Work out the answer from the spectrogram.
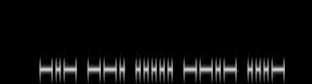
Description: Morse code, heard as a keyed tone, about 28 wpm, 700 Hz. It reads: KG5QV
